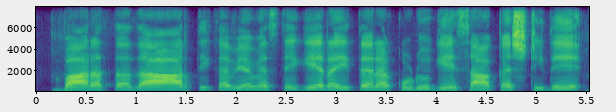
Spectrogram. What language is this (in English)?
Kannada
